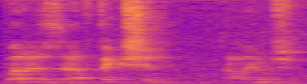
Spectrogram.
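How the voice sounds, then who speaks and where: A man playing a brooding, cynical intellectual in readers theater, speaking with measured, ironic intensity. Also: fairly low pitch, fairly even intonation, natural voice. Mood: defensive, wry. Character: brooding, cynical intellectual brother, a provocative storyteller. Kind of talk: staged readers theater dialogue. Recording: echoey noisy room, distant microphone.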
